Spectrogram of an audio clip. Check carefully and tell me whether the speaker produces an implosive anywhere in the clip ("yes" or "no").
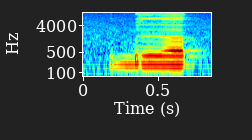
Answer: yes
